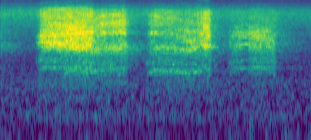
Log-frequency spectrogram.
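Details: Nesting pair of Sulphur-crested cockatoos, Fraser Coast, Queensland, Australia, upset by a nearby Lace Monitor, letting out three raucous, scratchy screeches in a row, the last one slightly softer.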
